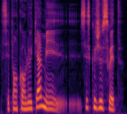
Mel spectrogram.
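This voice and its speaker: A woman speaking calmly and earnestly in a documentary interview. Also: lowish voice, normal speed, dry recording, clean studio sound. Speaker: sign-language singer interviewed.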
